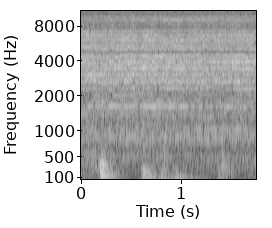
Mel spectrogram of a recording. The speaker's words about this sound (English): There's a guy drilling across the road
